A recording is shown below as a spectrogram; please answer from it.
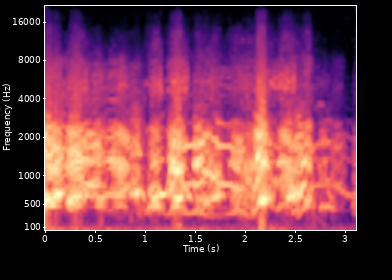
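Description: Hungry sled dogs howl and yip together, a chorus of wavering, close howls with sharp yelps and whimpers mixed in, rising and falling in uneven bursts.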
